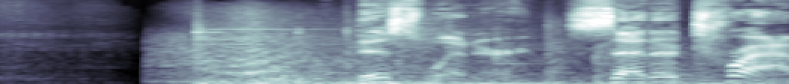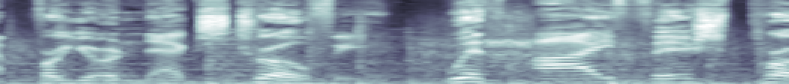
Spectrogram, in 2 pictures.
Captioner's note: voiceover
